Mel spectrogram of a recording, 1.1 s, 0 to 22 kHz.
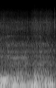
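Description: Honda CRF230 dirt bike engine running steadily and close as it rides over a fallen tree, with a low, rumbling drone and faint clatter through the whole brief moment.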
